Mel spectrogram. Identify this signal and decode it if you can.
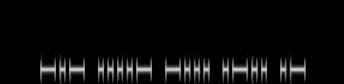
Morse code, heard as a keyed tone, about 25 wpm, 700 Hz. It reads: K4BLA
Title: USA Call Signs - 5 Characters - Repeated 3x - 25wpm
